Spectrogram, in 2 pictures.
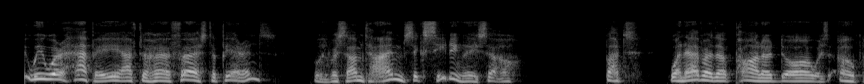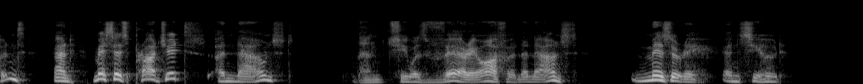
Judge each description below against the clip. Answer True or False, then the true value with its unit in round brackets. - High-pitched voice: False (160 Hz)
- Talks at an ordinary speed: False (115 wpm)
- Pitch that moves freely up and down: True (6.6 semitones)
